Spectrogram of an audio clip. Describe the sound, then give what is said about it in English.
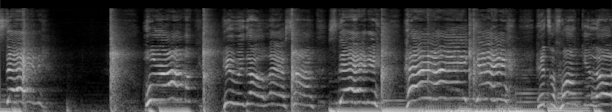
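Steady, rhythmic hand claps by boys keep the beat alongside a singing voice and a deep, bass-heavy groove, the sharp slaps landing loud every half second or so. “Thank you, boys, for clapping.”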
